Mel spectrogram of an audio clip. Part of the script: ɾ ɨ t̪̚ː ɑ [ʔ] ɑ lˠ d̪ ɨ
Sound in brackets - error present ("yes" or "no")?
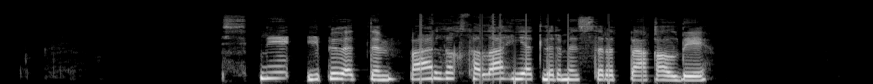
yes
